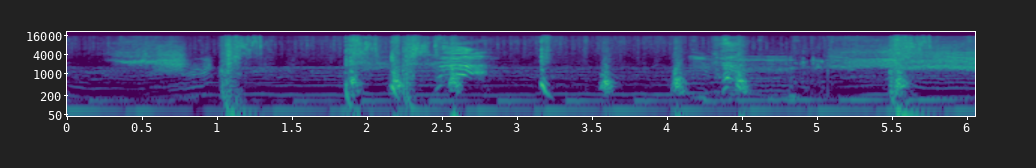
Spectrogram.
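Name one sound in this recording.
Sharp hits thud one after another as a weapon strikes.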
